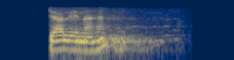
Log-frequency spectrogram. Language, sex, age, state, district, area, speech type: Hindi, male, 18-30, Bihar, Vaishali, rural, conversation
